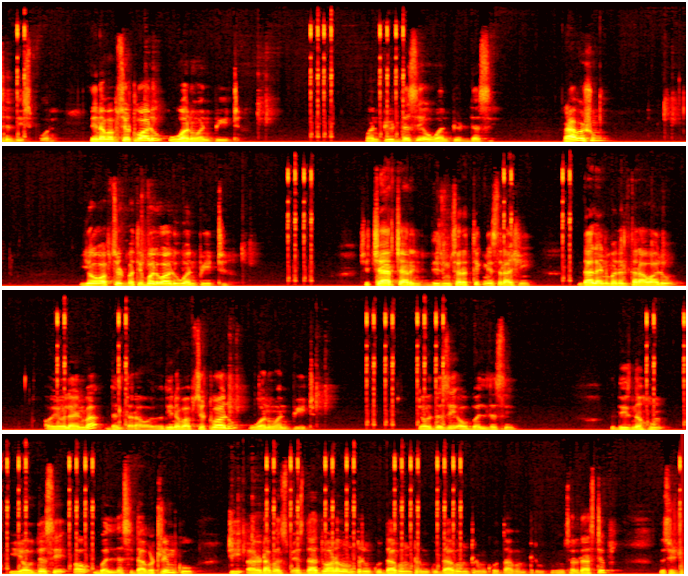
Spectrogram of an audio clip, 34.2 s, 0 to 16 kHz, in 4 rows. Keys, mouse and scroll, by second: 0.2 click, 1.3 o, 1.7 space, 2.1 1, 3.1 space, 3.9 click, 6.4 middle click, 7.9 l, 8.2 space, 8.8-9.9 scroll up 1, 10.0 o, 10.2 space, 10.5 1, 11.5 space, 12.2 click, 12.7 middle click, 13.7 l, 13.9 space, 14.9 click, 15.9-16.3 scroll down 1, 16.3 middle click, 16.6 space, 16.8 scroll up 1, 17.8 click, 19.4-20.9 typing, 21.0 scroll up 1, 21.7 click, 23.2 middle click, 23.6 scroll down 1, 23.9 middle click, 24.4 scroll up 1, 25.2 click, 27.8-28.7 typing, 28.7 scroll up 1, 28.9 click, 31.7-32.4 scroll down 1, 32.4 middle click, 33.0 scroll up 1, 33.7 middle click.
